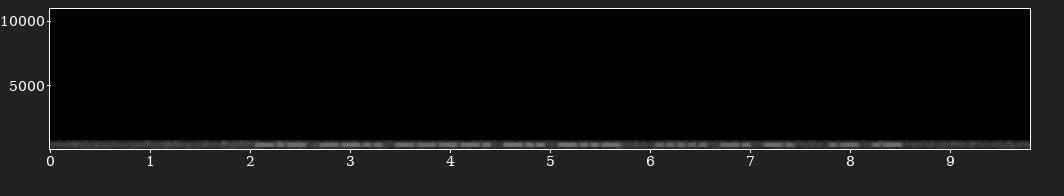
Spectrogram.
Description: Morse code, heard as a keyed tone, about 22 wpm, 410 Hz. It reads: KZ9DX 5NN AA
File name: CW / cqww-cw-k5tr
